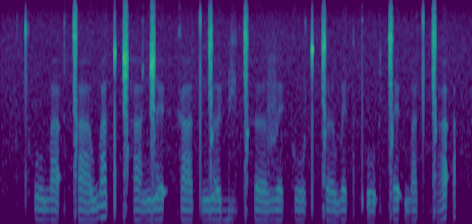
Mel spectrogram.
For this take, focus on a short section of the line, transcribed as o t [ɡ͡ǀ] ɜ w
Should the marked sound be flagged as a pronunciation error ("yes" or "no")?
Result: yes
